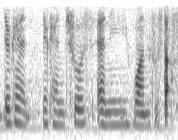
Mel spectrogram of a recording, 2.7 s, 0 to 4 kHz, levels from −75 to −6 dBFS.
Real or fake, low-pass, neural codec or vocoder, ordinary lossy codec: real; 3.6 kHz; none; none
